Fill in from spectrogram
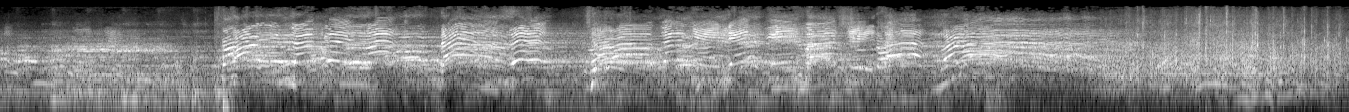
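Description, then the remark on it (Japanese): A crowd of preschool children dressed as pirates, performing a pirate dance on stage, shout and yell energetically at high pitch, their overlapping voices bursting in after a quieter start and staying loud and continuous, with some cheering mixed in. “そしてこの後、園児たちは海賊に扮し、海賊のダンスを元気いっぱいに披露しました。”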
